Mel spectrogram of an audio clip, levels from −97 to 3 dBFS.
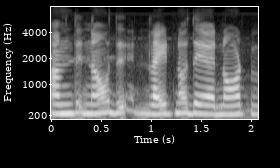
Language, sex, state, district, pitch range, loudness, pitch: English, female, Maharashtra, Gondia, 230-250 Hz, -15 LUFS, 240 Hz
